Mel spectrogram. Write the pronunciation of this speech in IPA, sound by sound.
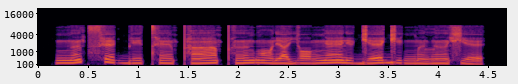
ŋ ə̃ t͡sʰ ɛ ɡ͡b e tʰ ɛ̃ pʰ ã pʰ ə̃ ɡ ɔ̃ ɾʲ a j ɔ ŋ ɛ̃ ɾʲ ə ɡʲ ɛ ɡʲ e ŋ͡m ə̃ l ə̃ xʲ ɛ

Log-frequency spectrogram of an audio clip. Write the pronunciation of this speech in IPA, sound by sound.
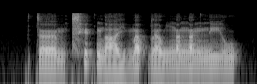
t̪ œː˨ m t͡sʰ ɪ˥ k̚ n̪ aː˨˩ j m ɐ˥ p̚ l ɐ˨˧ w ŋ ɐ˥ ŋ ɐ˥ ŋ n̪ iː˥ w

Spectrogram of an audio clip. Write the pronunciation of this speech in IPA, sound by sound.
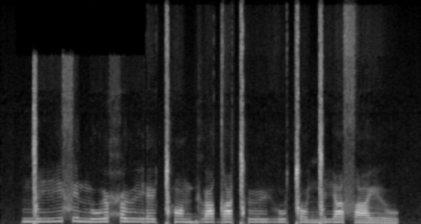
ŋ͡ǀ iː s i n u y̯ ħ ʉː i̯ ɾ e y̯ ǀʰ ɔ̃ n bʲ uː dˤ e ǀʰ ʉː y̯ ɦ u ǀ o y̯ ŋ͡ǀ iː sˤ eː u̯

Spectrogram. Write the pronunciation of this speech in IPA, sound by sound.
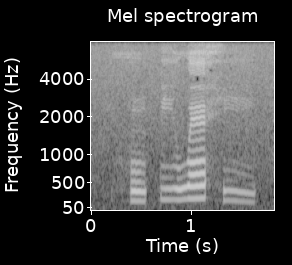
h ũ˨ k͡p i˧ w ɛ˦ h i˦˨

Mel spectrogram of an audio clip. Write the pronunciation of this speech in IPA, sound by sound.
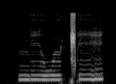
ŋ i w ɯ ǁ i

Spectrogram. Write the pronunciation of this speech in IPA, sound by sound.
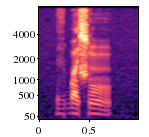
i̤ ɓ ɐ ɕ ũ

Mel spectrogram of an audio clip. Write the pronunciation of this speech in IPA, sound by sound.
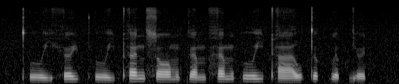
t̪ʰ uː˨˩ j h ɵ˥ ɥ pʰ uː˨˩ j pʰ ɐ˥ n s ɔː˧ m k ɐ˧ m h ɐ˥ m k uː˥ j pʰ aː˨˥ w t̪ ʊ˥ k̚ l ʊ˨ k̚ j ɵ˨ t̚

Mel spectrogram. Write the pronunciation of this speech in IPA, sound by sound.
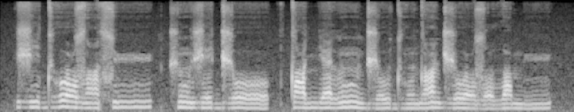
ʒ i dʱ o zˤ ẽ s y | t͡ʃ ũ ʒ e d͡ʒ o | tˤ e nʲ æ l ũ d͡ʒ o u̯ dʱ ũ d ɑ̃ d͡ʒ o u̯ zˤ y ðˤ ɯ m y

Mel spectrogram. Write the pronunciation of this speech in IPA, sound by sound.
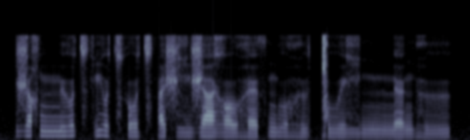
ʒ ɯ χ nː ɯ o̯ t͡sʼ i o̯ t͡sʼ o t͡sʼ a ʃ ɣ i ʒ a ɣ ɔ o̯ ɦ ɜ θ ŋ u o̯ ɦ ɯ ǀ u e̯ ɣ i ŋ nː ɜ ŋ ɦ ɯ

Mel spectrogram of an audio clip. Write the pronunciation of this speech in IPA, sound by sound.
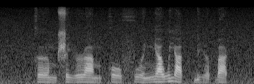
k əː˨˩ m ʂ i˨˩˨ ɹ a˨˩˨ m k o˨˩ f u˨˩˨ ə̯ ɲ a˧˥ w j a˨˩ t̚ ɓ i˨˩˨ ə̯ ɓ a˨˩ k̚

